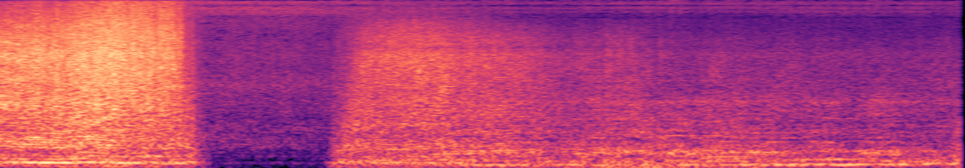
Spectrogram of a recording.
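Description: Race cars accelerate at a green-flag start on an oval racing circuit, a loud, close engine roar that drops out briefly, then surges back into a sustained, building howl of several cars.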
